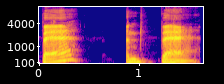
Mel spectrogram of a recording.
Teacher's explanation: Now, the first one is b-air, and the second one is b-air. Basically, they both start with the b, and then we move into that diphthong air, which is the same sound as the word air, the air that we breathe.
